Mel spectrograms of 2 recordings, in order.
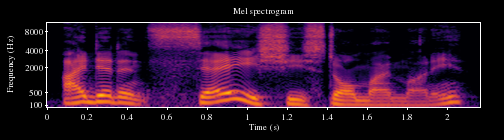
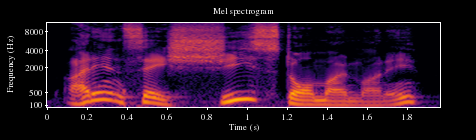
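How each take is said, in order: First: The stress is on the word "say". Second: The stress is on the word "she". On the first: It was hinted or written, not said aloud. "I might have hinted it or I might have written it" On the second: Someone other than her took it. "I'm implying that I'm not accusing her"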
